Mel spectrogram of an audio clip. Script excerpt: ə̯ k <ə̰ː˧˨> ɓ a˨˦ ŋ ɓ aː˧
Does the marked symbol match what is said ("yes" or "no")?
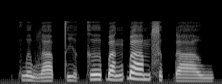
no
